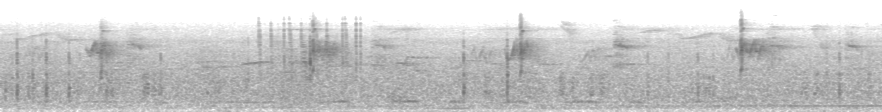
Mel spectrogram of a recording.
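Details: Streaked flycatcher observed in a garden, giving sharp high call notes roughly every two seconds amid background hiss and scattered faint chirps.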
